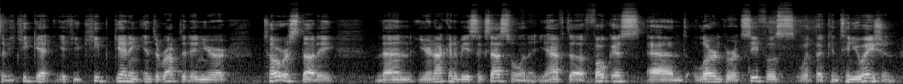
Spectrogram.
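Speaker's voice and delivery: usual speaking voice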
